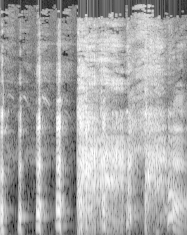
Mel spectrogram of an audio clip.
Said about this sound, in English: pardon me. I've been sick for the last like three weeks, so uh, pardon the cough.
